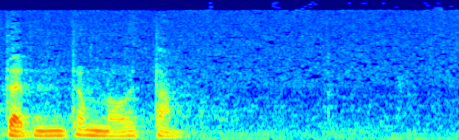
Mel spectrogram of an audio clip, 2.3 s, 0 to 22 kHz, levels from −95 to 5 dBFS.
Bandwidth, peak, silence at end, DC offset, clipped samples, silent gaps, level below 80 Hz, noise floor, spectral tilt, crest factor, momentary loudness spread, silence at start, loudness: 17 kHz; 0 dBFS; 0.95 s; under 0.1%; under 0.1%; none; -52 dBFS; -46 dBFS; -8 dB/octave; 22 dB; 25 LU; 0 s; -22 LUFS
